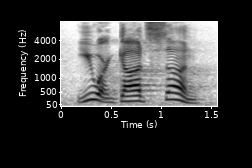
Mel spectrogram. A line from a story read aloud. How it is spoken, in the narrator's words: the evil spirits fell down at his feet and shouted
